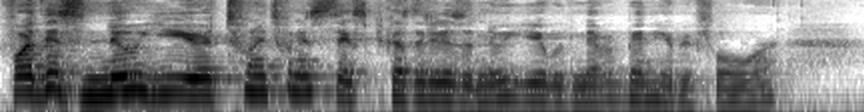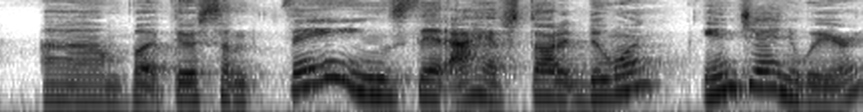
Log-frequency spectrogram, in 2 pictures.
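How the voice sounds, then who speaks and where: Very wide pitch swings at a moderate pace. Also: woman, fairly low pitch for a woman. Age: 60s. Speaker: vlogger. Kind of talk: casual monologue vlog. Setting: at home alone.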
